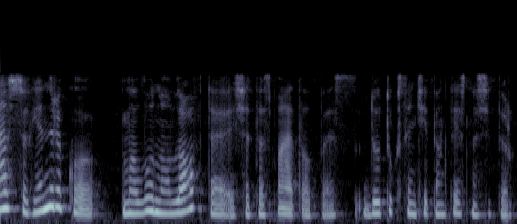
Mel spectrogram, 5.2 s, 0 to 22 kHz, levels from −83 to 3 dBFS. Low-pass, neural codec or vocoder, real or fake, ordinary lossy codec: 5.4 kHz; codec, 16 kHz, 4 kbps, X-Codec, WavLM features, trained on Multilingual LibriSpeech; fake; Opus, 64 kbps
